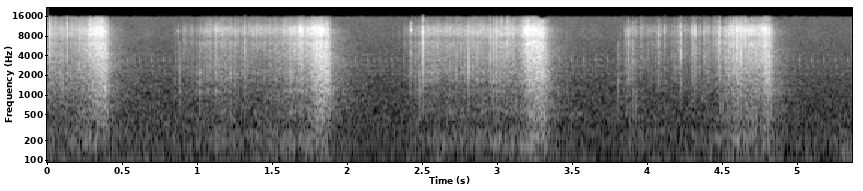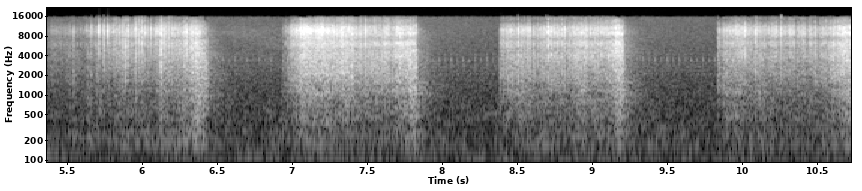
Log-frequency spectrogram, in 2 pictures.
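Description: Long black nails scratch and tap fast and hard on a flat silver glitter-coated sheet, mostly with one hand. The result is repeated bursts of bright, high, gritty rasping, separated by short quiet gaps, with almost no low end.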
